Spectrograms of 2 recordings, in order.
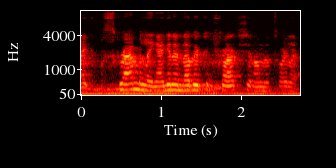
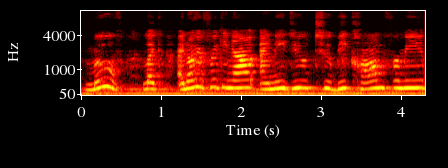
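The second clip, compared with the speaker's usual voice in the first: louder, higher retold plea; urgent insistence; 6 semitones higher, 11 dB louder than usual. Wife retelling orders to her panicking husband, urgent and insistent. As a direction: press him firmly to pull himself together.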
